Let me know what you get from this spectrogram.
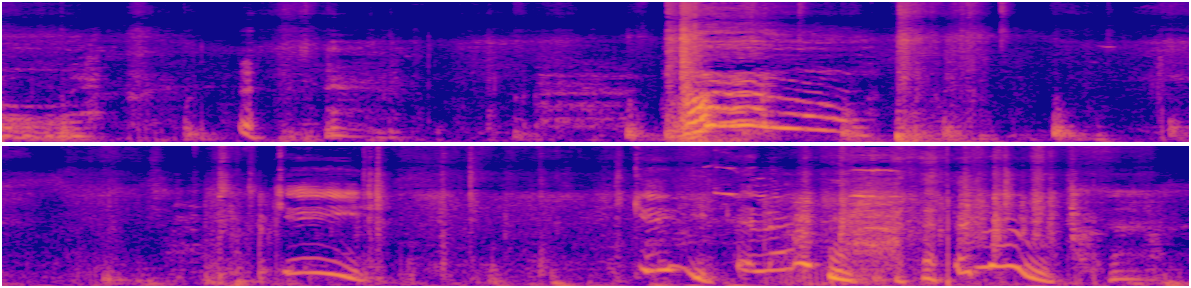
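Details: Pet Siberian Husky picking up its best friend in a new vehicle, whining excitedly. High, arching whimpers and yips come in bursts, with a man talking and exclaiming throughout.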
